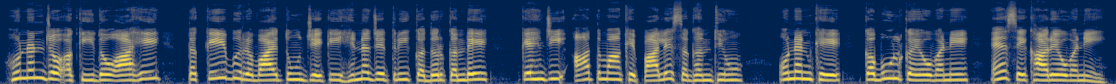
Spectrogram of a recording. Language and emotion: Sindhi, neutral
